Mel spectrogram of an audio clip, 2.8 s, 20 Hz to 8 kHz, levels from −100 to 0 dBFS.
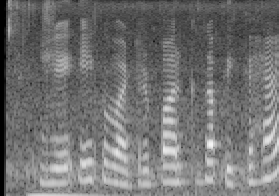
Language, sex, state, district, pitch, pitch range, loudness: Hindi, female, Punjab, Pathankot, 240 Hz, 225-265 Hz, -18 LUFS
